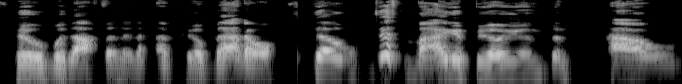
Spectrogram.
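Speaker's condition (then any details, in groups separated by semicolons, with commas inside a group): Cerebral palsy; speech therapy in childhood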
